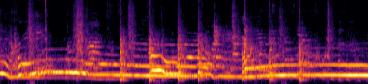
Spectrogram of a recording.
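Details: Female Alaskan Malamute howling along as children play music in a home jam session, joining in to bond with her family; long wavering howls sliding up and down over steady percussive beats from the instruments.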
